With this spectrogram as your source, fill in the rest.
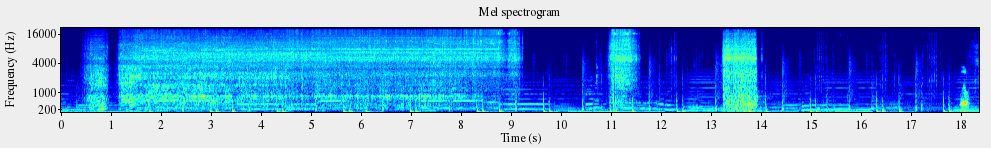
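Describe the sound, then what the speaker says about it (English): Ratchet wrench cranking loose the two brake caliper bolts on a Cadillac CTS, long runs of fast mechanical clicking, loud and close, with short pauses and bursts of heavier turning. "first thing we're gonna do is get this caliper off, and it's 2 bolts holding it on"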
